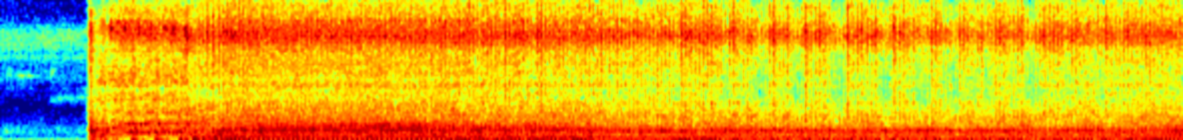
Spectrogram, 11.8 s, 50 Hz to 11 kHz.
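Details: Rebuilt spare Briggs 17.5HP engine (two broken synchro balancer counterweight links replaced) repowering a Yard Machines lawn tractor, first start on choke with no belt on the pulley. It runs unevenly with irregular popping backfires; owner suspects the carburetor.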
